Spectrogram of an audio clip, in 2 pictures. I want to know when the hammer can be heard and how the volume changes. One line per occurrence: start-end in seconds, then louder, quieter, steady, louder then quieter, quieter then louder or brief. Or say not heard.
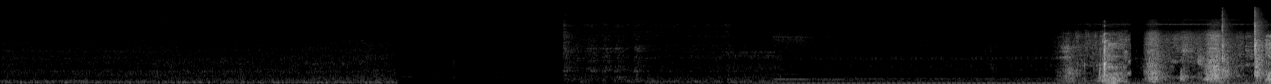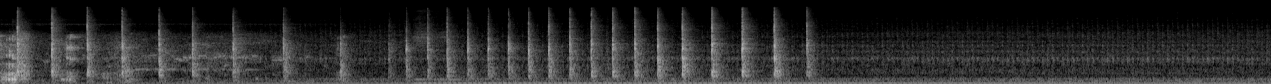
12.2-20.9 quieter then louder.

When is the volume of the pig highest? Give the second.
13 s.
